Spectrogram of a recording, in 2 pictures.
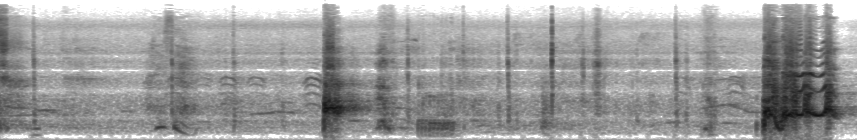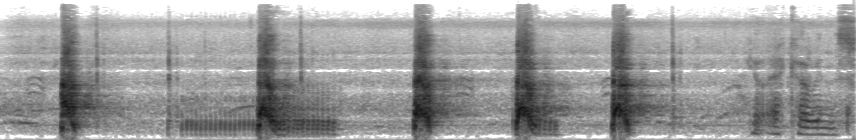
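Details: Lhasa Apso dog barking in a dispute with a beetle; scattered sharp barks, a cluster near the middle then several evenly spaced ones, mixed with human speech and soft background chatter.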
